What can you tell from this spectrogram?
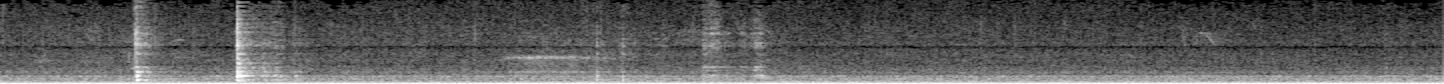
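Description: A wire spider strainer and a silicone spoon working against a pot of hot oil while fried onions are lifted out and pressed to drain. Two sharp clinks come about a second in, over faint oil sizzle and a steady low hum.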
